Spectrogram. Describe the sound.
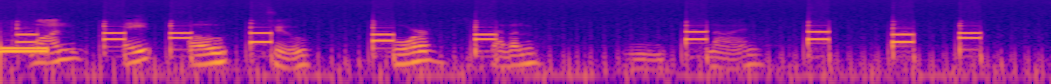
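Telephone keypad tones beep about ten times at uneven intervals, loud, each short dual-pitched press punching through a man's voice talking between and over them, as he dials a long-distance number to Vermont on a pay phone in a phone booth on South Main Street.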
